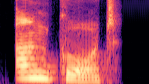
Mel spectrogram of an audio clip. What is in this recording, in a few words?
"uncaught", Indian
